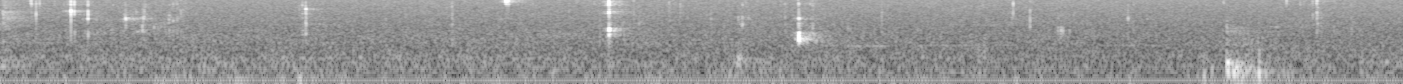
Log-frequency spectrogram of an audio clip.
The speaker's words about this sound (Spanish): perdón, que estaba tomando agua.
